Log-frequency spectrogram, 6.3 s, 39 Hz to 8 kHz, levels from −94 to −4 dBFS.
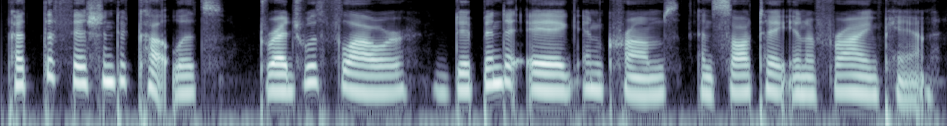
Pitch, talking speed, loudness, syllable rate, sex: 180 Hz, 180 wpm, -19 LUFS, 4.3 syllables/s, female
